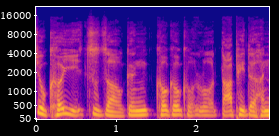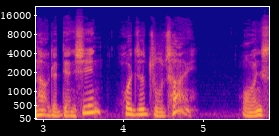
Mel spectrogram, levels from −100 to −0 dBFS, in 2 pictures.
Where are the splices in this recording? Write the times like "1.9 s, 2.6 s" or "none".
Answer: 3.8 s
